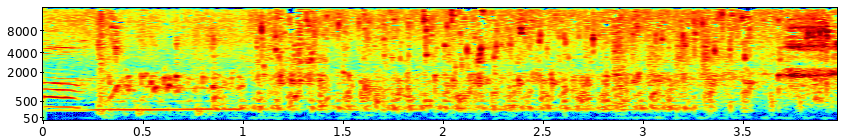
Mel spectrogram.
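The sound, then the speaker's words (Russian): Loud gurgling as air is blown through a straw into a drink, a steady stream of bubbling for about three seconds with a faint hum at the start, then a brief pause. “Попробуй побулькать.”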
